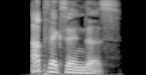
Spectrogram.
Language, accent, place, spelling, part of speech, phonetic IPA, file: German, Germany, Berlin, abwechselndes, adjective, [ˈapˌvɛksl̩ndəs], De-abwechselndes.ogg
- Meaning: strong/mixed nominative/accusative neuter singular of abwechselnd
